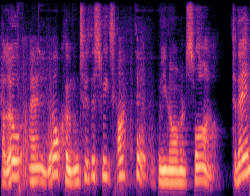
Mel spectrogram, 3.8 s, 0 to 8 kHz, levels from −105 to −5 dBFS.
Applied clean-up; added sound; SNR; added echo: neural mask model DeepFilterNet 3.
